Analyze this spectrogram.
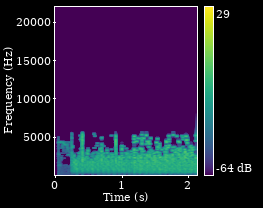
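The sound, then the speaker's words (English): Rapid, sustained machine gun fire from a first-person shooter video game being played, a fast steady stream of sharp crackling shots that starts abruptly and stays loud throughout, with no voices. “Eating snacks and playing first-person shooters with your breath.”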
